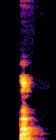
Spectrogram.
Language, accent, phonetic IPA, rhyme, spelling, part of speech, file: Catalan, Valencia, [ˈpa], -a, pa, noun, LL-Q7026 (cat)-pa.wav
- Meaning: bread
